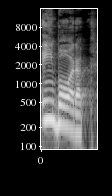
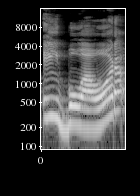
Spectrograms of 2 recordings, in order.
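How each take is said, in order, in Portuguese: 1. É dito fundido em uma só palavra. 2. É dito como três palavras separadas. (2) "eu falo em boa hora"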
